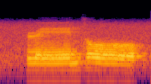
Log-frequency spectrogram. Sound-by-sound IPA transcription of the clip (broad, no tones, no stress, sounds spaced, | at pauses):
ɭ eː n z oː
